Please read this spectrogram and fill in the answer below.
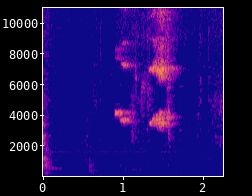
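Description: Faint room sound with a short falling squeak at the start, then a few short high-pitched squeaks about a second in.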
